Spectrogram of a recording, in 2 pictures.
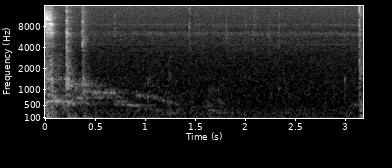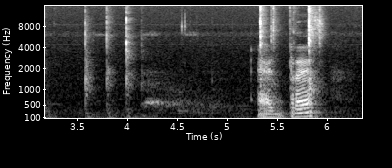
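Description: Computer keyboard keys are typed while coding HTML, with scattered clicks in short bursts and a quick flurry of keystrokes near the end, all fairly close over a quiet room.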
